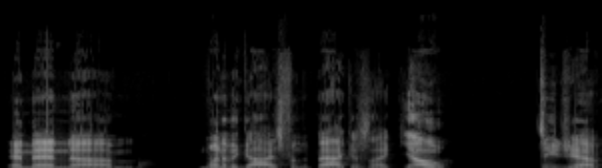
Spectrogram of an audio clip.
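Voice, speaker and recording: An American man chatting casually about sports as a co-host, telling slangy, animated stories. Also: lowish voice, a little slow, vocal fry, no room sound, studio quality. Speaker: sports radio play-by-play announcer and podcast co-host.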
